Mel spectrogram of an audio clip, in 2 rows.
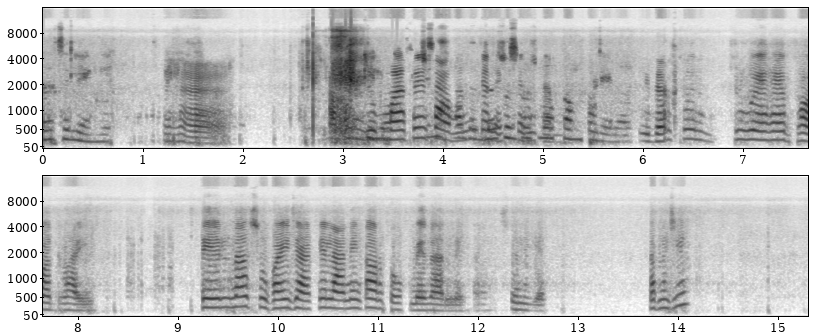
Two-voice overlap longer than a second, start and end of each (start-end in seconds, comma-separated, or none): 2.9-5.1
